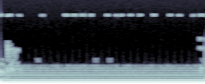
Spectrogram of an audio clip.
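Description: A loud, steady low hum with a stack of even overtones and a faint broken high whine above it, unchanging throughout.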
